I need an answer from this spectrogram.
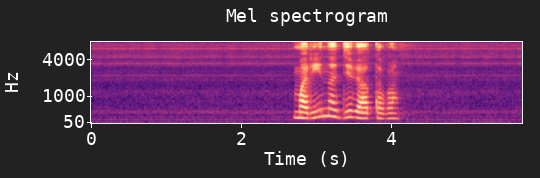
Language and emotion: Russian, neutral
